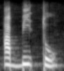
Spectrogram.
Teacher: esta habito é paroxítona sílaba tônica penúltima · E habito, que tecnicamente tem a mesma escrita, mas a diferença se dá pela sílaba tônica, que não é mais a antepenúltima, e sim a penúltima.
